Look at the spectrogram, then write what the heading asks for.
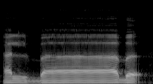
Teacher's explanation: با پہ قلقلہ کو خوب واضح کریں گے جب وقف کریں گے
